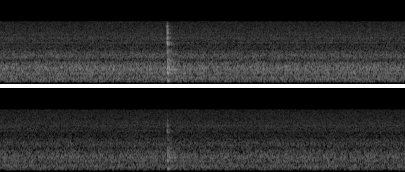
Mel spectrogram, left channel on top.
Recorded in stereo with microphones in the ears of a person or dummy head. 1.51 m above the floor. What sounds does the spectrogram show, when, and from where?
1.7 s a snare drum: 60° left (ahead or behind)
